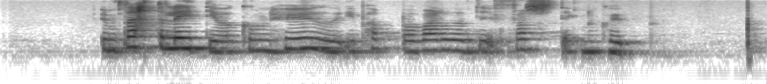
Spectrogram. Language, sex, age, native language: Icelandic, female, 12, Icelandic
